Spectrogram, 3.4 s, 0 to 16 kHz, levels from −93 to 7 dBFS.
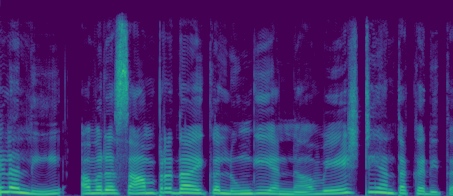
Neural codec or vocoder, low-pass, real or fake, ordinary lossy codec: none; 14.4 kHz; real; none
